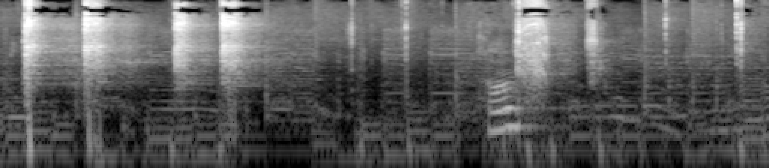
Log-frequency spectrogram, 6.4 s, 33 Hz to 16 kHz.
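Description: Bosch Freak GDX 18V-1800C cordless impact driver, with a socket on its half-inch square drive, run on a bolt in four short bursts within the first two seconds.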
